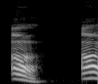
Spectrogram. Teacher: जब आ बोलेंगे तो जीभ का कहीं ना कहीं पीछे वाला हिस्सा आपका ऊपर उठेगा, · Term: पश्च स्वर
